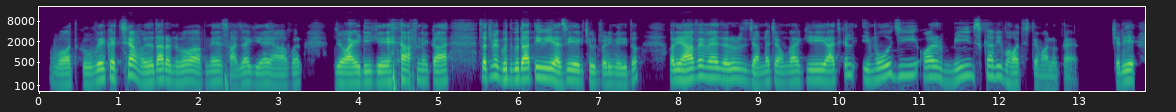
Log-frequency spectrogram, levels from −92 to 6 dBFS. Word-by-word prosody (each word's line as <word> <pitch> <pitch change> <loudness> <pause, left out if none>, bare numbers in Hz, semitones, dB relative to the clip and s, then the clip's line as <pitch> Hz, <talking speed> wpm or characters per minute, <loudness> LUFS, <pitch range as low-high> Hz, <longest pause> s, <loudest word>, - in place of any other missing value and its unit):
बहुत 115 -1 -3
खूब 115 +4 -6
एक 160 +3 +2
अच्छा 210 +5 +5
मज़ेदार 135 +5 +3
अनुभव 135 0 -1
आपने 130 +1 -2
साझा 120 +2 -5
किया 120 0 -6
यहाँ 110 -2 -4
पर 120 +2 -8 0.5
जो 125 -1 +2
आईडीके 130 +2 +2 0.2
आपने 145 +1 -1
कहा। 140 0 +1 0.4
सच - - +5
में 200 - +1
गुदगुदाती 160 +2 +5
हुई 165 -1 +3
हँसी 145 +4 +3
एक 135 -1 0
छूट 130 0 -5
पड़ी 120 +1 -4
मेरी 115 0 -6
तो। - - -5 0.4
और - - +2
यहाँ 150 +1 +8
पे 195 +2 +1
मैं 175 -1 +3
ज़रूर 155 +1 0
जानना 130 0 -2
चाहूँगा 130 +1 -2
कि 145 +2 -3
आजकल 210 +11 -6 0.2
इमोजी 195 +7 -3
और 185 -1 0
मीम्स 180 +9 -4
का 195 - +1
भी 190 - -5
बहुत 125 -8 -3
इस्तेमाल 100 -2 -9
होता 95 - -12
है। - - -12 0.5
चलिए 140 +5 0
140 Hz, 190 wpm, -23 LUFS, 125-160 Hz, 0.5 s, यहाँ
